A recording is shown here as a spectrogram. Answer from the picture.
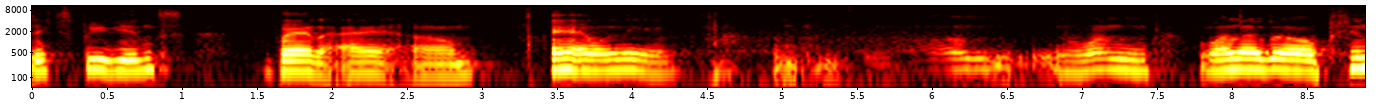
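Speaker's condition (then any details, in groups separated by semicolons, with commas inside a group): Cerebral palsy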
